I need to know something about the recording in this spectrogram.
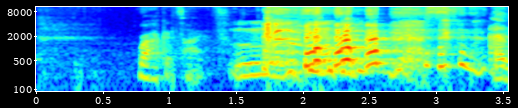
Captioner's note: laughing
